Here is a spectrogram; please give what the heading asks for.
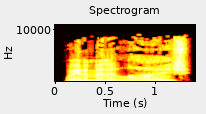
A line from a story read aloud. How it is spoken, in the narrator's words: pleaded the commissioner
